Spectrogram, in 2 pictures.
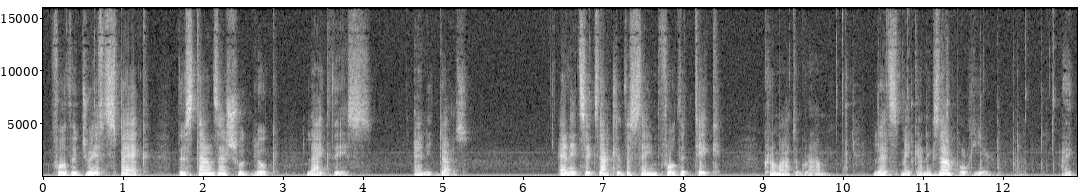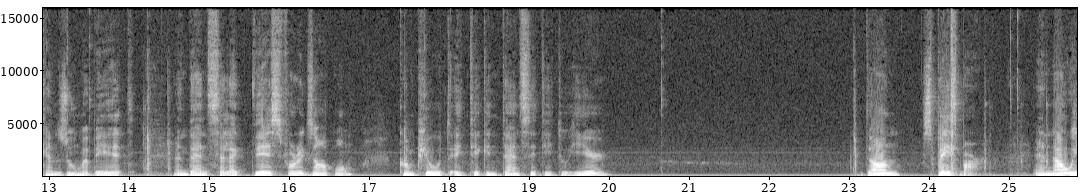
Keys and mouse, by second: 0.7 click, 6.8 click, 9.9 click, 10.8 click, 12.3 shift+right click, 13.2 shift+right click, 17.7-20.7 right drag, 24.1 space, 25.1 click.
